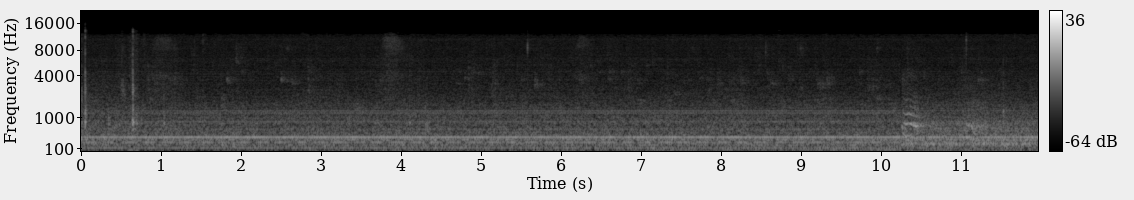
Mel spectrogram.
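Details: A quiet indoor room carries a constant electrical hum, a single sharp tick near the start and a soft rustle toward the end.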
